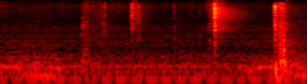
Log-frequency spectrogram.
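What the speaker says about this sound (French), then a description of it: "on se coupe un petit bout de laine" Scissors snipping a small piece of wool yarn for a pompom: two or three crisp, close snips spaced apart in a quiet room, with no talking.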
